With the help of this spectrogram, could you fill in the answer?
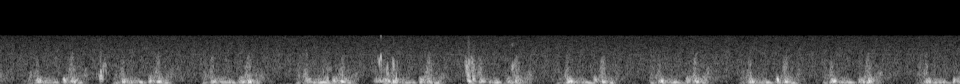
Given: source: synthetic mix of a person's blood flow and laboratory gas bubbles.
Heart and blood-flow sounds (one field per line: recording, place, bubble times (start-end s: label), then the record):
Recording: Doppler ultrasound of blood flow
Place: precordium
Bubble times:
0.96-1.10 s: bubbles
3.15-3.32 s: bubbles
3.73-3.99 s: bubbles
4.62-4.79 s: bubbles
5.11-5.17 s: bubbles
From the record:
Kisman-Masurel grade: 122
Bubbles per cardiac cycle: 1 to 2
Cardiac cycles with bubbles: 10 to 50%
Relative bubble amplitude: moderate (0.250 to 0.450)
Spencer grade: 2 (many but less than half of the cardiac periods contain bubble signals, singularly or in groups)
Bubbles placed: only in the low amplitude regions of the cardiac cycle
